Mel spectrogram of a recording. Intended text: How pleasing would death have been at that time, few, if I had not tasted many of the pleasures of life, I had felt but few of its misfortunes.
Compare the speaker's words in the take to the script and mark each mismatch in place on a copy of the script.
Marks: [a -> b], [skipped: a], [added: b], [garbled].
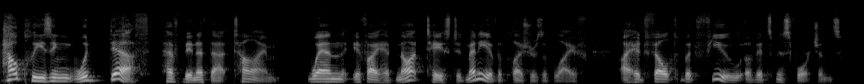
How pleasing would death have been at that time, [few, -> when] if I had not tasted many of the pleasures of life, I had felt but few of its misfortunes.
